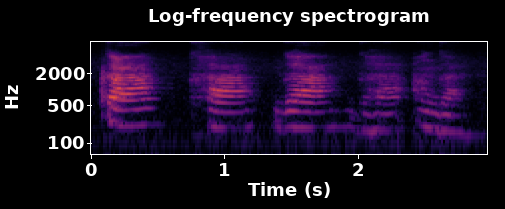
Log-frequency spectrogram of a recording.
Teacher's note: ये हमारे कंठ से बोले जाते हैं कंठ से उच्चारण किए जाते हैं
